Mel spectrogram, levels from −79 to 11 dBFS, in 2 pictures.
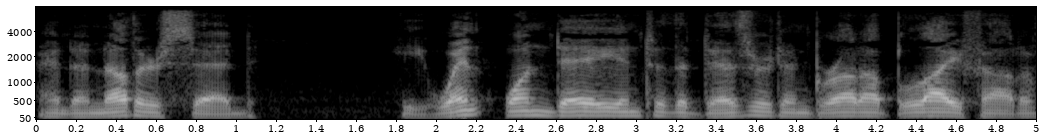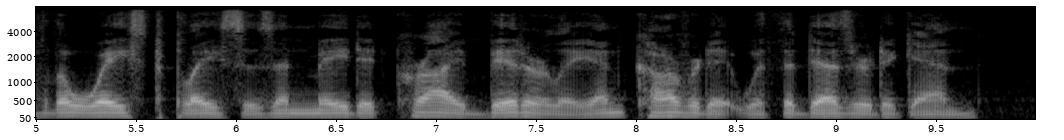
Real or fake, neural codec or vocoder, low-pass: real; none; 7.2 kHz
